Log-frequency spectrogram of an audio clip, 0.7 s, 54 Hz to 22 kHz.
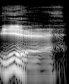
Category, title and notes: Sound effects > Human sounds and actions
Yuck Eww Disgusted Male
Man being disgusted. Ew. Not cool Male vocal recorded using Shure SM7B → Triton FetHead → UR22C → Audacity → RX → Audacity.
